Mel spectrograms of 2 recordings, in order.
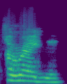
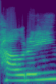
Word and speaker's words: Jauregui: to say it well it's it's how but it honestly it's you can just say heri because I say heri for americ an American Life anyway like I'll say Hari when I'm just like how but like that's the proper way to say how yeah how yeah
